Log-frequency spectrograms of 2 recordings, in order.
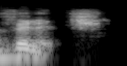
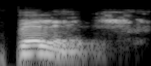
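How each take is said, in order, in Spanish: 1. La segunda vocal es una schwa débil. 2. La segunda vocal es una i clara y breve.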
